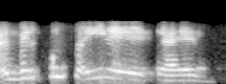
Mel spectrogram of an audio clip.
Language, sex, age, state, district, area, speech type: Sindhi, female, 60+, Uttar Pradesh, Lucknow, rural, conversation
